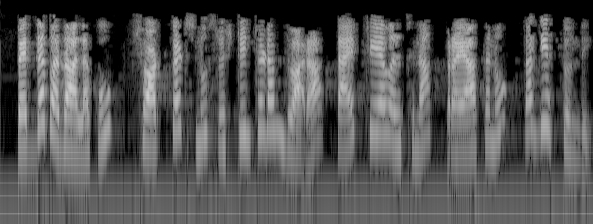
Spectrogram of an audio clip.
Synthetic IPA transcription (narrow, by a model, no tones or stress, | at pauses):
pɛd̪ːɐpɐd̪aːlɐku | ʃaːʈ̚kɐʈsnusɾuʂʈiɲt͡ʃɐɽɐmd̪ʋa̰ːɾaːʈɐjp̚t͡ʃɛːjɐʋɐlsinɐpɾɐjaːʃɐnut̪ɐɡːist̪und̪i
